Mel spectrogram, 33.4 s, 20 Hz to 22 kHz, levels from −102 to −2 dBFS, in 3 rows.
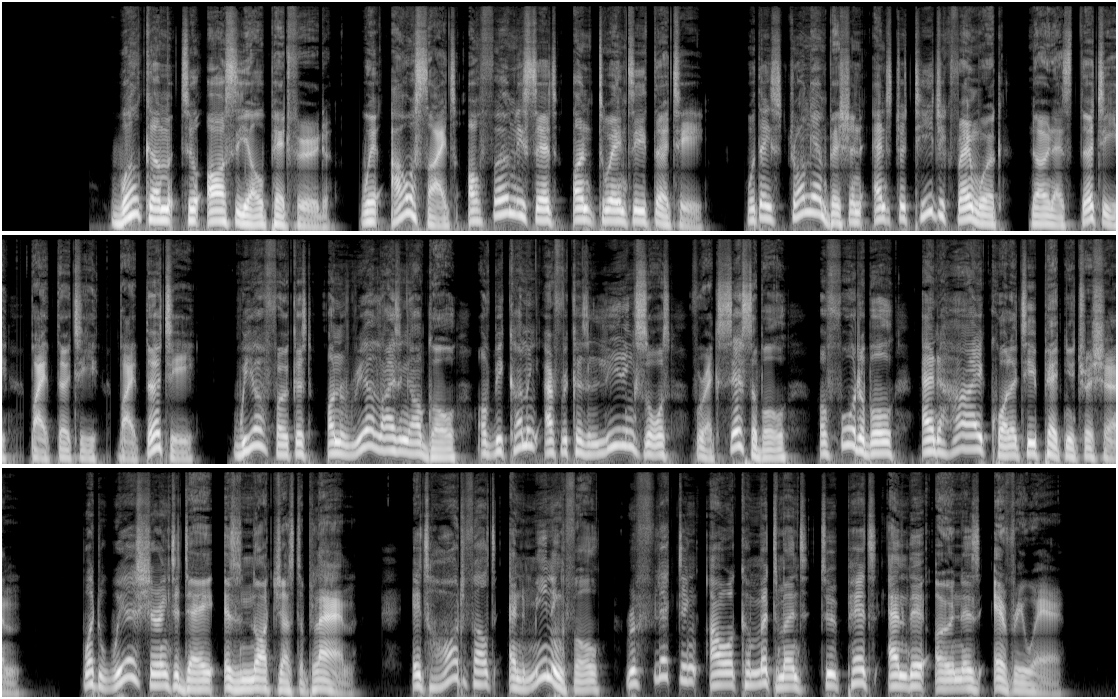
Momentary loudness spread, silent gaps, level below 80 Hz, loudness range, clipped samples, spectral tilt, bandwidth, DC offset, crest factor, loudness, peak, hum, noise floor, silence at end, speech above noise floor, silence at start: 10 LU; 3.50-3.58 s, 7.27-7.43 s, 10.13-10.27 s, 13.27-13.40 s, 22.89-23.06 s; -44 dBFS; 5 LU; under 0.1%; -6 dB/octave; over 20 kHz; under 0.1%; 16 dB; -18 LUFS; -2 dBFS; none; -61 dBFS; 0.55 s; 45 dB; 1.1 s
